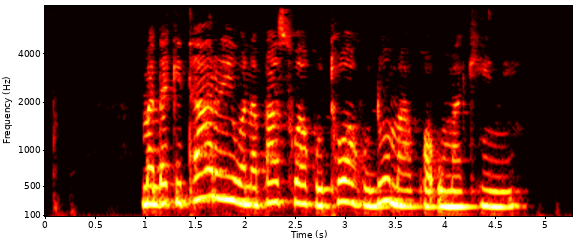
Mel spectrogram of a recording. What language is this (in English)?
Swahili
